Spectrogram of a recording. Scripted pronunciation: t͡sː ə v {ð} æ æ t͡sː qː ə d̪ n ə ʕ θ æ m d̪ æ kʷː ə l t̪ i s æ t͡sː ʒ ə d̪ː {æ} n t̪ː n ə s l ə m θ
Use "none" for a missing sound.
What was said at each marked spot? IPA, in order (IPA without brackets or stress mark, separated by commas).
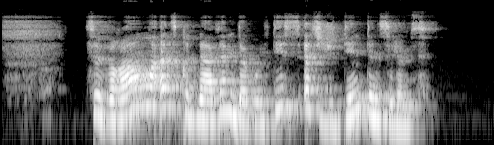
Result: ʁ, i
